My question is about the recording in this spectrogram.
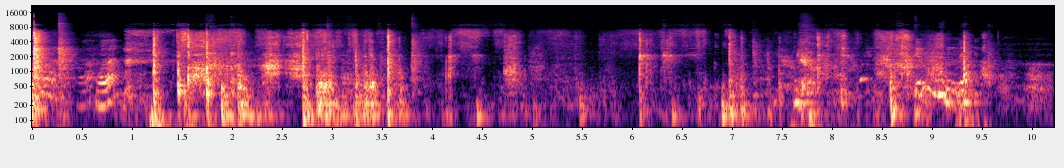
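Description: A frightened brushtail possum scrabbling and knocking about in a panic among the shelves and furniture: a long, irregular string of knocks, scrapes and rustles, with some animal vocal noise.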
